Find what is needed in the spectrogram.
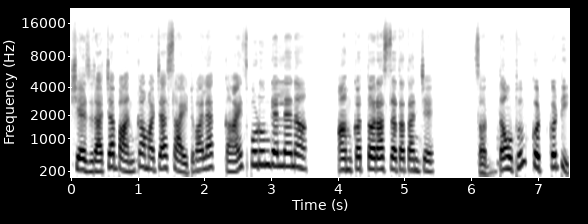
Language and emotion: Goan Konkani, disgusted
